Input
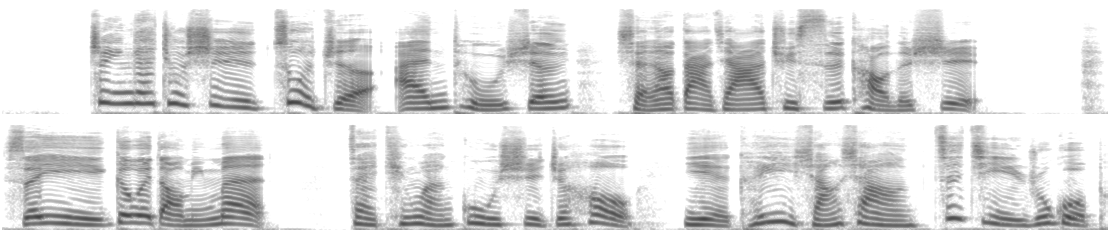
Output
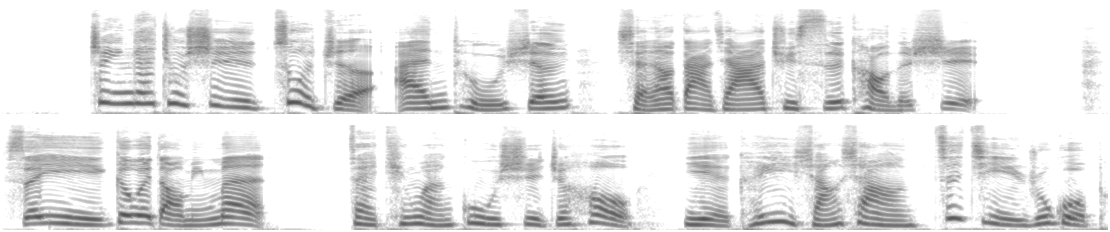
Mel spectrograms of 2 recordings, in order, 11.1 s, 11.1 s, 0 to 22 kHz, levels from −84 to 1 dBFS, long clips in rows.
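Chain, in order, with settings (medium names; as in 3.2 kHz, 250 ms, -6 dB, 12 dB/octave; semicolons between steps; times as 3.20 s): 4.51–5.78 s: bass shelf 200 Hz -11 dB; trim -4.5 dB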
